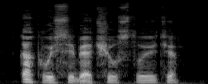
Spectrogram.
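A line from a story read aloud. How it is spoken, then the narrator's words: Soft question. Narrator (Russian): мягко спросил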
